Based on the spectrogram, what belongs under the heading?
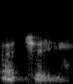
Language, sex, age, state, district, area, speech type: Urdu, male, 45-60, Delhi, New Delhi, urban, conversation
